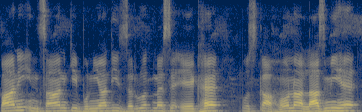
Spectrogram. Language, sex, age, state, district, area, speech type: Urdu, male, 18-30, Bihar, Purnia, rural, spontaneous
